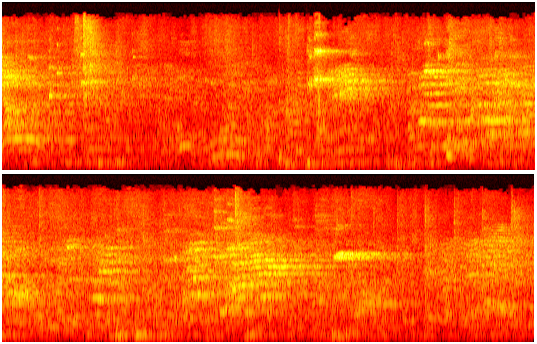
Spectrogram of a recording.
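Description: Floorball being played on an indoor court in a large, echoing sports hall: shoes squeaking on the court floor, plastic sticks and ball clicking, and players calling out. The squeaks come in clusters about four seconds in and again near the end.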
